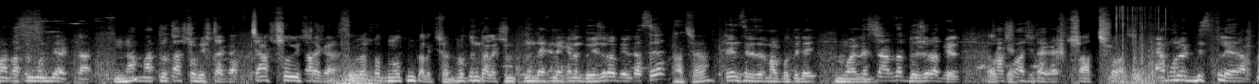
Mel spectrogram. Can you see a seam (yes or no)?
yes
